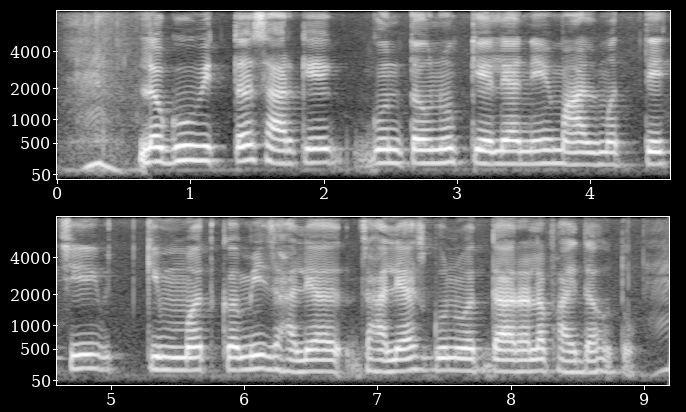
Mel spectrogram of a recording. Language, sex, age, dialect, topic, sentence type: Marathi, male, 18-24, Northern Konkan, banking, statement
